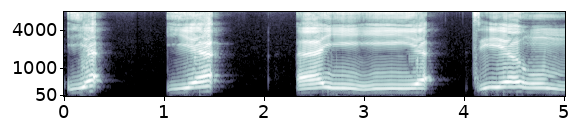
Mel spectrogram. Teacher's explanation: when you pronounce Hamza correctly, there's going to be a kind of stopping or a kind of gap before you move to the next alphabet. You can't just join. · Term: a little stop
